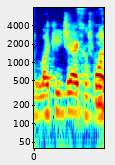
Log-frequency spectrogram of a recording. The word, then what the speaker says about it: LuckyJack020: And I realized I could maybe just silent out the first zeros, and I just said Lucky Jack 20. With a silent 0.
